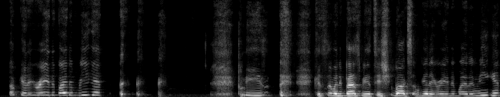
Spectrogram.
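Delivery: fake tearful wail, very high. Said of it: "I gotta start crying".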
